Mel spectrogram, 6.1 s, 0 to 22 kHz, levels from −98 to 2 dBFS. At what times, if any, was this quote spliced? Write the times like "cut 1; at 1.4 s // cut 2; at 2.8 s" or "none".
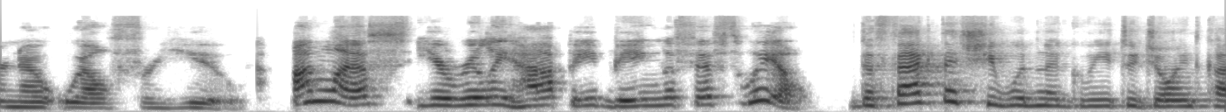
cut 1; at 1.3 s // cut 2; at 4.1 s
